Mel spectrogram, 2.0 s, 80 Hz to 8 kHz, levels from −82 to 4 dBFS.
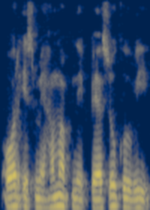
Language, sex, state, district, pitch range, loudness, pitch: Hindi, male, Uttar Pradesh, Muzaffarnagar, 120-135 Hz, -19 LUFS, 125 Hz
